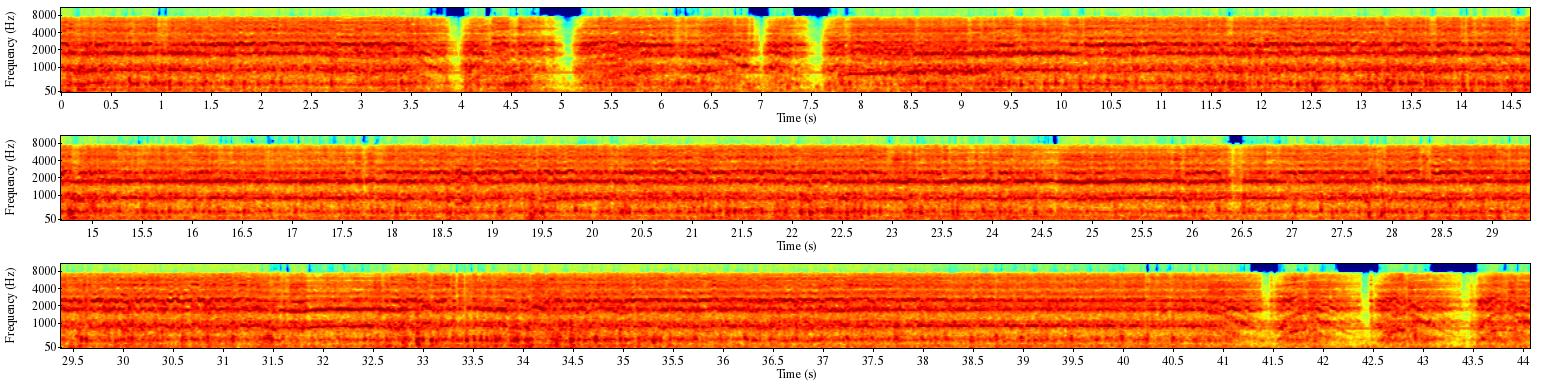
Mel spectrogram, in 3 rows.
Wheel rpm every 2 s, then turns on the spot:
230, 190, 100, 120, 200, 230, 220, 230, 230, 230, 230, 230, 230, 230, 230, 220, 230, 210, 230, 240, 100, 40.
none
